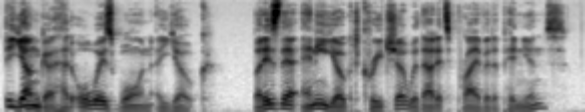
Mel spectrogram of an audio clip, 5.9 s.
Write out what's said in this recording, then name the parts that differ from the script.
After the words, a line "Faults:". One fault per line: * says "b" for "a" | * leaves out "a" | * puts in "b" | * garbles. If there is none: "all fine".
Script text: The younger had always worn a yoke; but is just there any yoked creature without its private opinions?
The younger had always worn a yoke; but is there any yoked creature without its private opinions?
Faults:
* leaves out "just"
